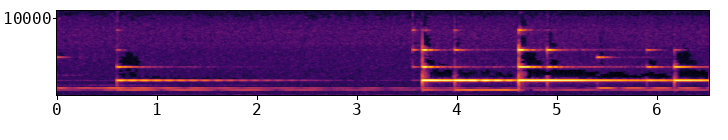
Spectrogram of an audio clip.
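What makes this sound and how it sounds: A hollow metal tube wind chime hangs from its top string while fingertips knock and swing the tubes so they clink together. A few bright, bell-like strikes ring out with long, sustained tones near 2 kHz and lower partials around 700 Hz and 1 kHz, fading slowly between hits. A quiet stretch in the middle is followed by a denser cluster of clinks toward the end.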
